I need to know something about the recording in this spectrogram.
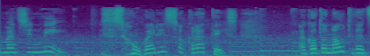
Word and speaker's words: Socrates: so I can't say so crowd these Socrates that's it that's how I've been taught to pronounce it I guess if that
